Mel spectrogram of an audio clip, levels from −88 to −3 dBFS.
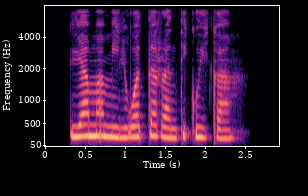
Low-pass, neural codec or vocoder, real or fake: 7.2 kHz; codec, 16 kHz, 16 kbps, FunCodec, trained on Chinese and English, 50 frames a second; fake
